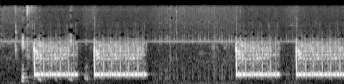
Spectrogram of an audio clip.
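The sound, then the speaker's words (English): A phone ringtone sounds in a double-ring pattern: two short electronic trills, a pause, then two more. It is loud, with no talking. “I'm sure the viewers are enjoying listening to the ringtone.”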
